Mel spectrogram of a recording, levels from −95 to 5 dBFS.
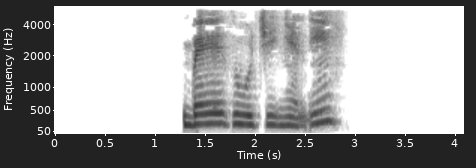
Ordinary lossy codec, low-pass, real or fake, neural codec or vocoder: MP3, 24 kbps; 5.4 kHz; real; none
